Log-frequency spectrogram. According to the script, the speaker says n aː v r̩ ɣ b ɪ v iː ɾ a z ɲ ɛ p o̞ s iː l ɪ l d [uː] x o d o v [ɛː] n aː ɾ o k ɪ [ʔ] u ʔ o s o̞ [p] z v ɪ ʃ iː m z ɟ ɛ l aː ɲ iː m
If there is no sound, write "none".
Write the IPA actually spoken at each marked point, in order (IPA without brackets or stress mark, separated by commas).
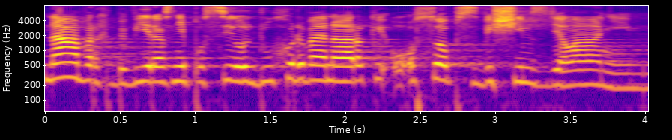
uː, ɛː, ʔ, p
